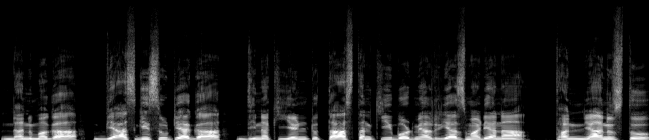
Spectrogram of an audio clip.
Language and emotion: Kannada, happy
